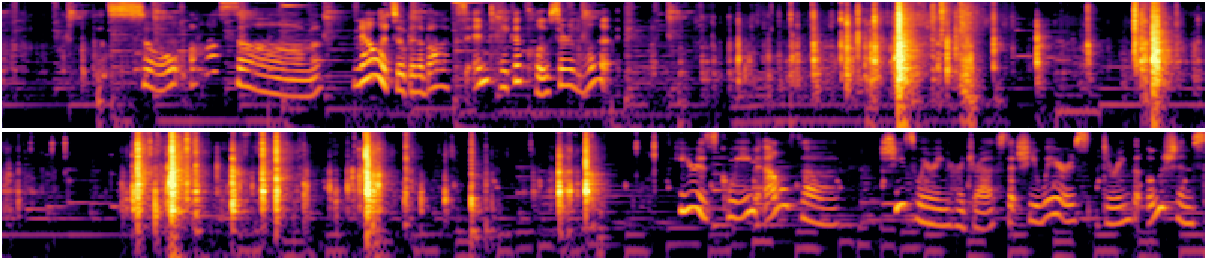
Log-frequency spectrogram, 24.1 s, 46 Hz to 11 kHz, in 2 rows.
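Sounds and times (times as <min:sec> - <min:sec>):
light background music: 0:00.0 - 0:24.0
plastic packaging crackling: 0:06.6 - 0:12.6, 0:13.2 - 0:18.1.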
